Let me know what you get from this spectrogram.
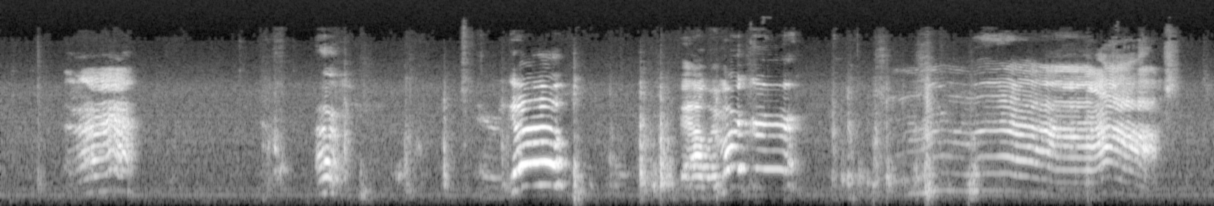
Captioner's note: groans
